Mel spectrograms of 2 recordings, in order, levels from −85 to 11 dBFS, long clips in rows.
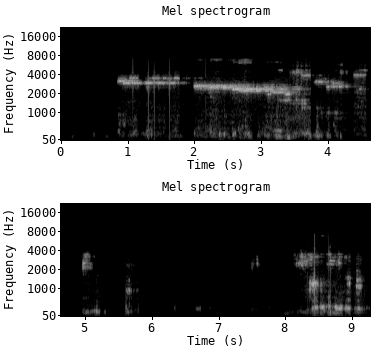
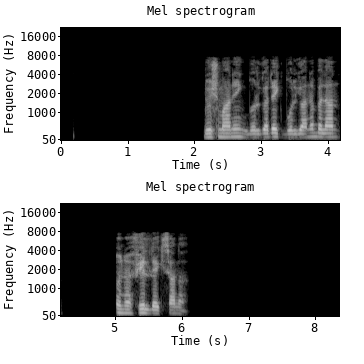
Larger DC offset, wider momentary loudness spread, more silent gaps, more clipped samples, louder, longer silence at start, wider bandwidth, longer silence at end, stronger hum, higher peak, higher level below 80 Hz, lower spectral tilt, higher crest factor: neither; first, 19 LU vs 7 LU; first, 4.61-4.94 s, 5.31-5.58 s, 5.81-6.27 s, 6.35-6.63 s, 6.74-7.47 s, 7.63-7.74 s, 7.80-7.96 s vs 4.21-5.00 s; neither; second, -23 LUFS vs -19 LUFS; second, 0.85 s vs 2.15 s; about the same, 7.4 kHz vs 8 kHz; second, 0.15 s vs 2.35 s; neither; second, -10 dBFS vs -2 dBFS; second, -76 dBFS vs -62 dBFS; second, -1.5 dB/octave vs -4 dB/octave; about the same, 18 dB vs 20 dB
